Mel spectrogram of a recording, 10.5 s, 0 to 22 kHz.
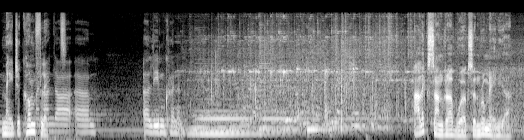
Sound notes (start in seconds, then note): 0.3 speaking in foreign language; 3.6 bells dinging; 3.6 hooves clopping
